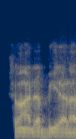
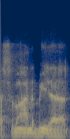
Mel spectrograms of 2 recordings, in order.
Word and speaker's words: سبحان ربی الاعلیٰ: اس کے بعد یہاں بھی سبحان ربی الاعلیٰ سبحان ربی الاعلیٰ، تو یہ نہیں ہے صحیح درست انداز. سبحان ربی الاعلیٰ، کیونکہ انسان خدا کے حضور پیش ہوتا ہے تو بڑے صحیح احتیاط سے اس انداز سے پڑھنا چاہیے. سبحان ربی الاعلیٰ، آئین پر جزم ہے تو سبحان ربی الاعلیٰ. تو یہ ہے اس کا صحیح تلفظ.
